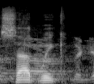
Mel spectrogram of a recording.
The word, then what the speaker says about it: Sadwick: El señor Sadwick, se pronuncia Sadwick, era el guía, y él, y yo estaba con un ministro, Eric Bisco.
